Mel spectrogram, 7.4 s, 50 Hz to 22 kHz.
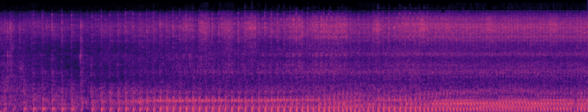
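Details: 1985 Honda ATC110 three-wheeler abandoned in a field, throttle nearly seized, brake fluid sprayed down intake, on choke: ragged sputtering that stumbles then catches into an uneven run; hard start, owner suspects gummed-up carb.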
